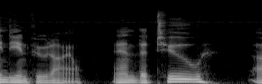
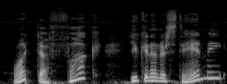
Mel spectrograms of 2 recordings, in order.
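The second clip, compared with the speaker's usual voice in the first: higher, incredulous question; raised-pitch disbelief; astonished Barry; 9 semitones higher than usual. Retold or imitated. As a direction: ask it in mild mock shock. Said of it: "Barry's like".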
